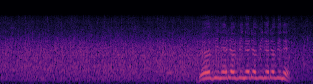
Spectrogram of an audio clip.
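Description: Steady, dense audience applause fills the whole recording, and near the end a loud sustained wavering call rises over it for a couple of seconds before the clapping continues alone.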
